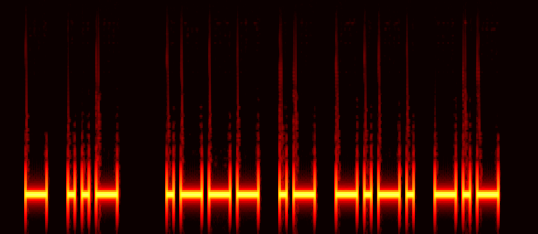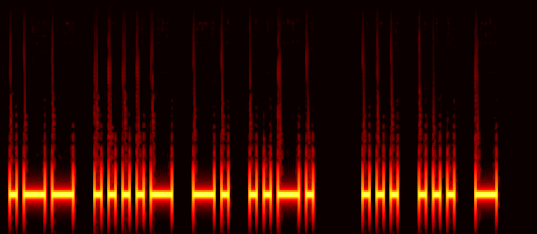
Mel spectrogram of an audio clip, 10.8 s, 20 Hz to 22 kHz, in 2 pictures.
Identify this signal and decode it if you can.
Morse code, heard as a keyed tone, about 17 wpm, 700 Hz. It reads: TU JACK W4NF SST
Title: K1USN SST QSO Practice - 17wpm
